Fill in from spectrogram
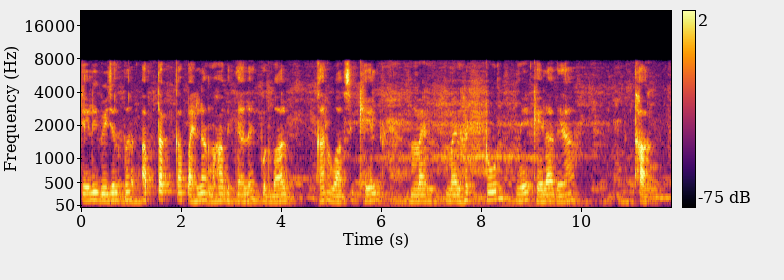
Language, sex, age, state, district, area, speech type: Hindi, male, 45-60, Uttar Pradesh, Ayodhya, rural, read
